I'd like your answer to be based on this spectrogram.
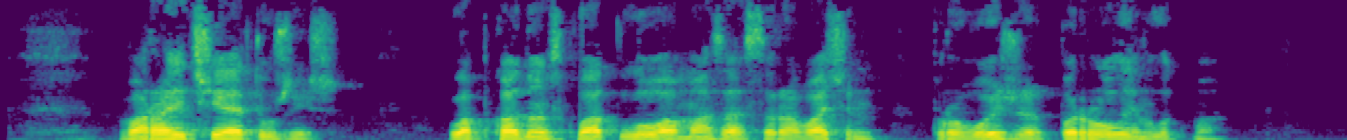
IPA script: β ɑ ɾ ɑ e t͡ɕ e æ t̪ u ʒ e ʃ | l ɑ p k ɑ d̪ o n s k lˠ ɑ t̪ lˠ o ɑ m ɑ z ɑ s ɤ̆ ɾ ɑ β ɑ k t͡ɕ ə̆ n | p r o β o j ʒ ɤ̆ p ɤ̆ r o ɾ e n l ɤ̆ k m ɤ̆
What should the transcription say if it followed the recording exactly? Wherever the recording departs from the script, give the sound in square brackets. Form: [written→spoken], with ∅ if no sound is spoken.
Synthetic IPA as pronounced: β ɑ ɾ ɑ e t͡ɕ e æ t̪ u ʒ e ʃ | l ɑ p k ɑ d̪ o n s k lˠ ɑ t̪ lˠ o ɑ m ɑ z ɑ s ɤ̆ ɾ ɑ β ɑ [k→∅] t͡ɕ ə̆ n | p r o β o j ʒ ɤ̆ p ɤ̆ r o [ɾ→l] e n l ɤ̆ k m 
